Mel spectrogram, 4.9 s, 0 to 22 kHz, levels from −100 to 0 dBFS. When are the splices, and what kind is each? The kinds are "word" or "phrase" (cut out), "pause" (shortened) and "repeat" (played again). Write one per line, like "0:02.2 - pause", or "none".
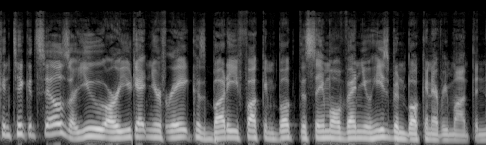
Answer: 0:01.3 - word
0:01.7 - word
